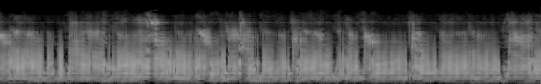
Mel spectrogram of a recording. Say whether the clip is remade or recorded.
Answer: remade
